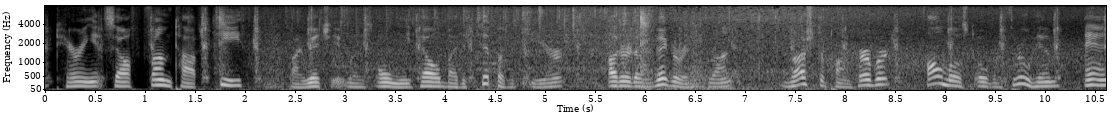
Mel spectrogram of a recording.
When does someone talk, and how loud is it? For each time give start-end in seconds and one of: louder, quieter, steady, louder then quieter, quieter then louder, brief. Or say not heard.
0.0-10.5 steady.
